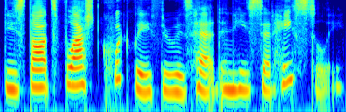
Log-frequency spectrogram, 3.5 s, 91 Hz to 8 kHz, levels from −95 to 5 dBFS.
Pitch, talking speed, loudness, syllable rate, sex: 235 Hz, 190 wpm, -20 LUFS, 4.8 syllables/s, female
